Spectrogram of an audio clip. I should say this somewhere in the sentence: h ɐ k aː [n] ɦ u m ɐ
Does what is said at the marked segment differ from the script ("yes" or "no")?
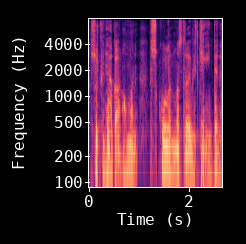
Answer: no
